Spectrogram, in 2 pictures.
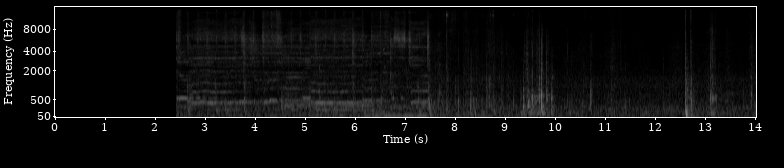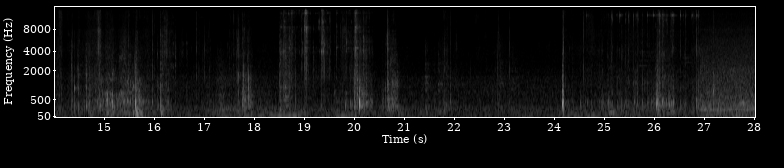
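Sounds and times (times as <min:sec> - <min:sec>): small hard objects clinking: 0:25.1 - 0:27.0.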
